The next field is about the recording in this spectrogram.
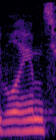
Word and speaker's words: Williams: My name is Becky Williams from Lewistown on behalf of American Prairie.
